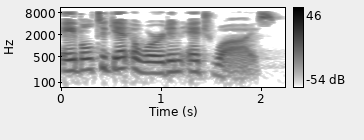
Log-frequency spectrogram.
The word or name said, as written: able to get a word in edgewise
